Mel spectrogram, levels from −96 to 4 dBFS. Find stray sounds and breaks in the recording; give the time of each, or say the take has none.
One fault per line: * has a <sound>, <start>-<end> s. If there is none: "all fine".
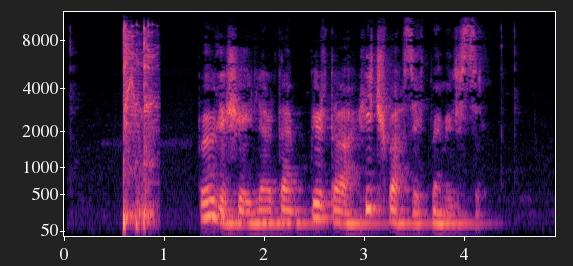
* has a thud, 0.6-1.0 s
